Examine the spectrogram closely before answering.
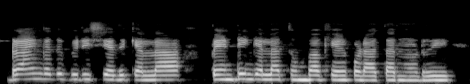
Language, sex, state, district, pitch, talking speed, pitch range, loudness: Kannada, female, Karnataka, Dharwad, 215 Hz, 115 wpm, 205-230 Hz, -15 LUFS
